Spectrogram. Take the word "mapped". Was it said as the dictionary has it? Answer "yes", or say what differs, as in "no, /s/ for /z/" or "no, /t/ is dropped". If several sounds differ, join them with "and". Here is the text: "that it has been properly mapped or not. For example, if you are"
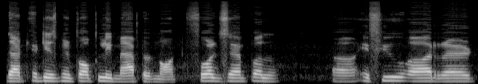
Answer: yes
